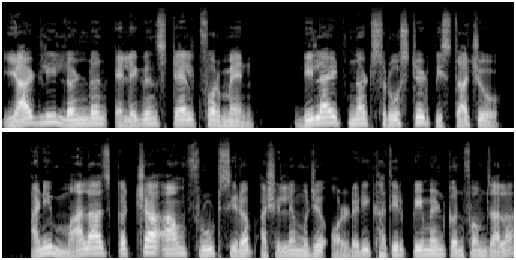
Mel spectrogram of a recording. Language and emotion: Goan Konkani, neutral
